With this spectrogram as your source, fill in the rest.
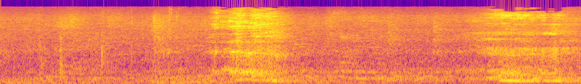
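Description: A group of young women talk in a large echoing hall.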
